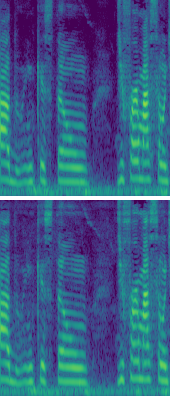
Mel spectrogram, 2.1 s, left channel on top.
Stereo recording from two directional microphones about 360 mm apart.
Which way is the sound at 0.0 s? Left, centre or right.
Centre.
